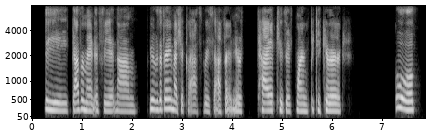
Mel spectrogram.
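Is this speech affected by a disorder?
Yes: severe to profound hearing loss; learned to listen and speak through early intervention in England.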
